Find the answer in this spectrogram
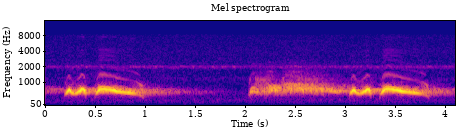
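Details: Spotted dove song in the mixed 'kim' voice style: two quick coos and a long falling coo, a silent gap, then a burring coo and the same short-short-long phrase again, low and husky.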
